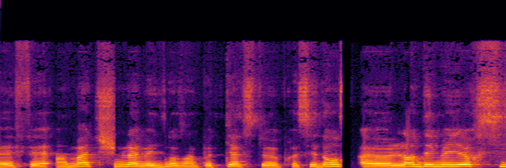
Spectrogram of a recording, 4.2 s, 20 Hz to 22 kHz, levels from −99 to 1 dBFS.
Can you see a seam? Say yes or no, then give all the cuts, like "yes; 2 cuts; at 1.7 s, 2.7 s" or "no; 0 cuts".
yes; 3 cuts; at 1.0 s, 1.4 s, 2.8 s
